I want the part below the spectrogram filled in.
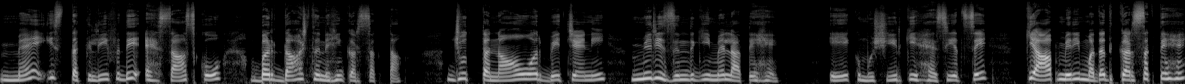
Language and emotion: Urdu, disgusted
